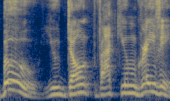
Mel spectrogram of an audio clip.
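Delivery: acted screaming, high and drawn out, rebuking tone. Retelling a family argument after the father vacuumed spilled gravy: imitating mother screaming.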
